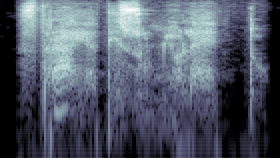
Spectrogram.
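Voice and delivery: hushed, slow, voiceless whisper; whisper in the ear. A narrator's reading. Boy secretly sending his companion to bed, whispering. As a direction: whisper it right into a friend's ear. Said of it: "gli dissi all'orecchio".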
